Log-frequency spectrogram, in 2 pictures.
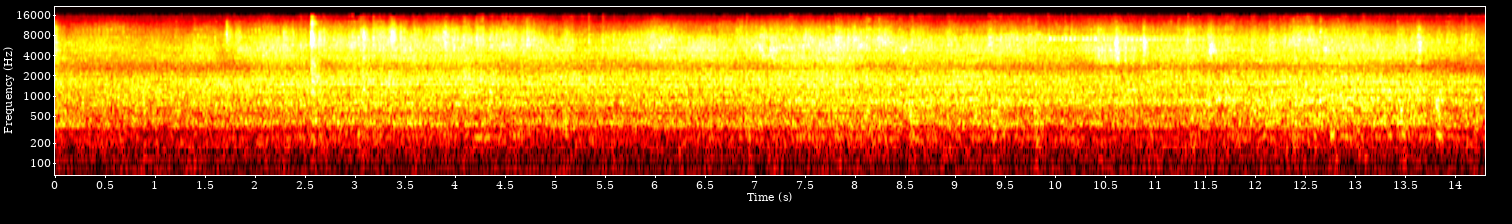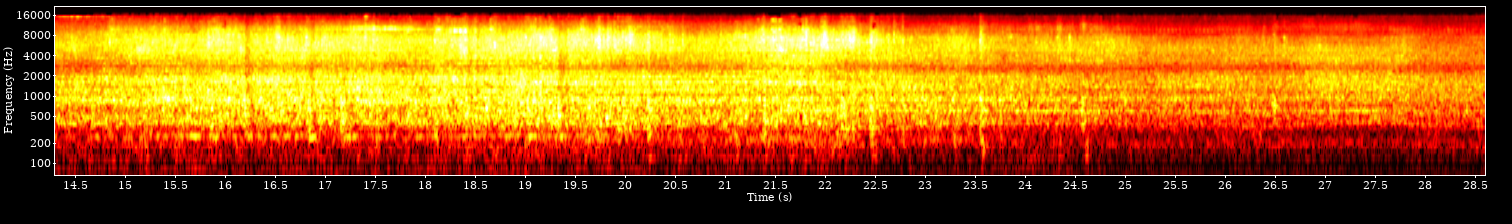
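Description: Intercity train's passenger coaches rolling past at low speed as it pulls out of the station. The rolling noise builds to its loudest in the middle and fades away as the last coach goes by.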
